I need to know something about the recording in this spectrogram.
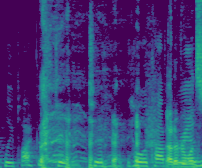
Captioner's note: laughs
